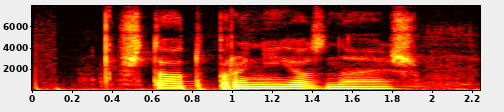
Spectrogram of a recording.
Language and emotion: Russian, neutral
